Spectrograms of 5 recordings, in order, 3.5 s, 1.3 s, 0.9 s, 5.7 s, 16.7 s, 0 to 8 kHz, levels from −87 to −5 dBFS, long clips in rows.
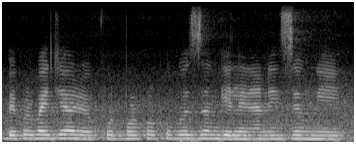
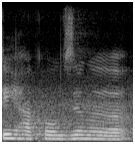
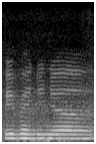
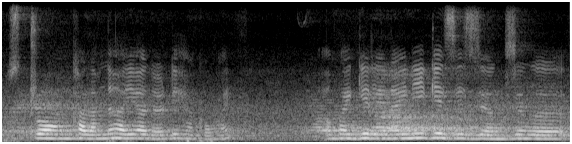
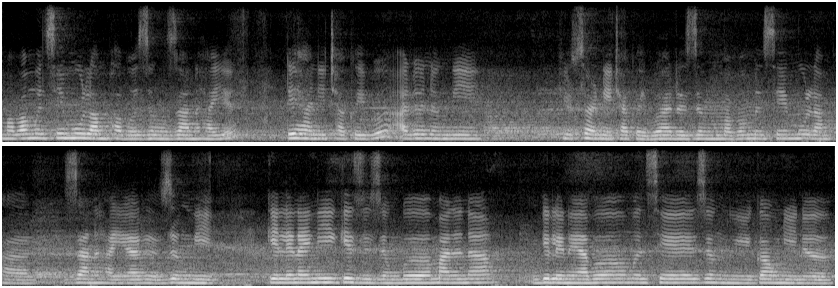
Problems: background sounds at intervals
